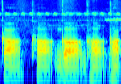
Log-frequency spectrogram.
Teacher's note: का वर्ग जो का उच्चारण स्थान जो होता है वह कंठ ध्वनियों से होता है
